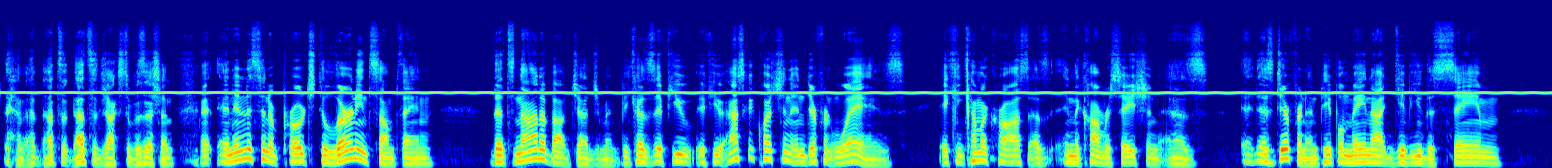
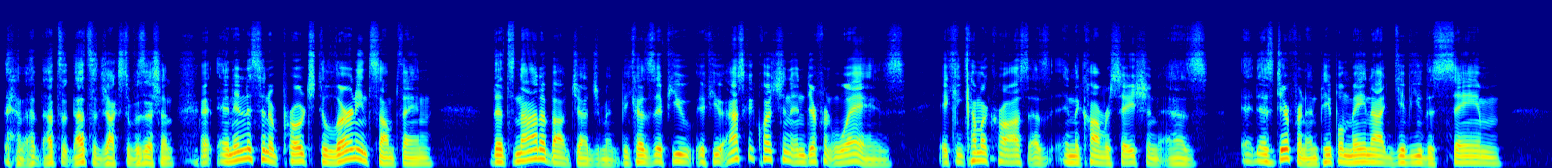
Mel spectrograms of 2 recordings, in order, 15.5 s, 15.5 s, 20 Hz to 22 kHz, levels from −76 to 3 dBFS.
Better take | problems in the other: second | high-pitched whine; loud; throughout; 2.5 kHz, 8 dB below the speech

